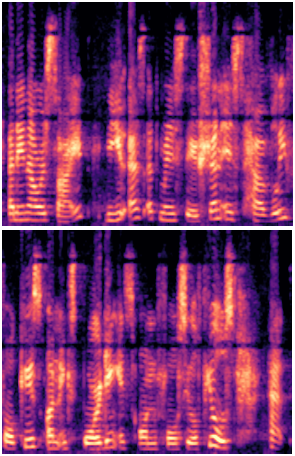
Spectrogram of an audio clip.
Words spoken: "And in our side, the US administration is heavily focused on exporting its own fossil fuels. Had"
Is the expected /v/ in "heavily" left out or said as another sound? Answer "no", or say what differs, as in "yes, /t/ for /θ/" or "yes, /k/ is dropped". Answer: no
